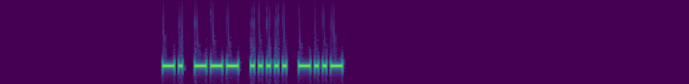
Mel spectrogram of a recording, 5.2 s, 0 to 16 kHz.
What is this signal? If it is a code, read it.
Morse code, heard as a keyed tone, about 39 wpm, 700 Hz. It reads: NO5X
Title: USA Call Signs - 4 Characters - Repeated 2x - 40wpm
